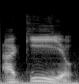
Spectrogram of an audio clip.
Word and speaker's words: Akeeyo: aquí ya habéis visto que se pronuncia aquo no aquello como os he dicho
